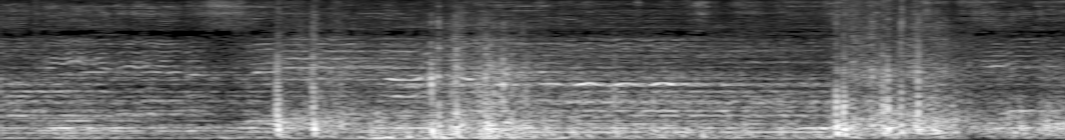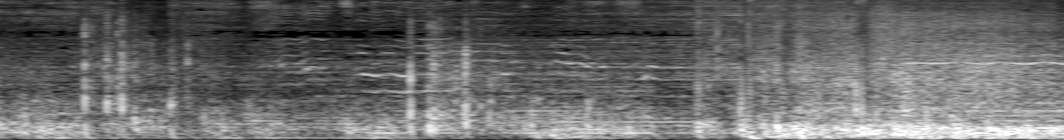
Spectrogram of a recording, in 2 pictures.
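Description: Fireworks going off in a string of sharp bangs and crackles over the show's music, with the loudest, densest volley near the end.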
